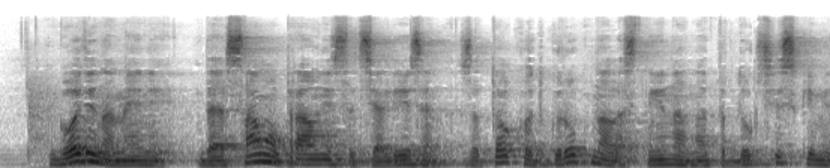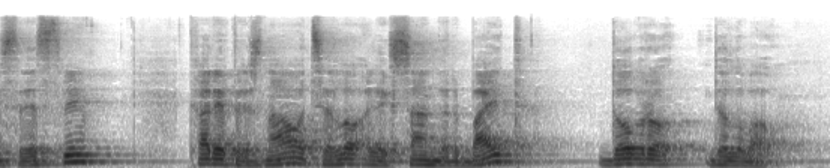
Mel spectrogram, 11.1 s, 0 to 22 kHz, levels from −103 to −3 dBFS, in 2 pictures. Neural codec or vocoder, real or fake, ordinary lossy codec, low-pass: none; real; AAC, 48 kbps; 14.4 kHz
